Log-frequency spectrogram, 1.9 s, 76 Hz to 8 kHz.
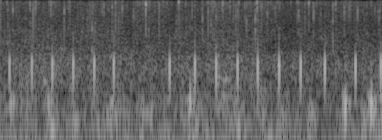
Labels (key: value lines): label: biophony, rattle
recorder: SoundTrap 500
